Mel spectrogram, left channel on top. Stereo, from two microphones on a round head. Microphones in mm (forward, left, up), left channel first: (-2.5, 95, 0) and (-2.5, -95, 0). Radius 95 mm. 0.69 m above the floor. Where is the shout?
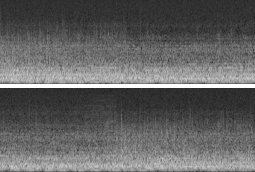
No shout in this recording.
